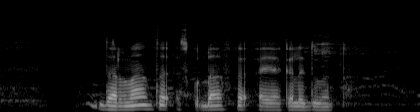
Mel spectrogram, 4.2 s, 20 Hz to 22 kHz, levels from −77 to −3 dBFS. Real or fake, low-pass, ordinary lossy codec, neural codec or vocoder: real; 19.8 kHz; none; none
